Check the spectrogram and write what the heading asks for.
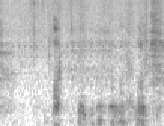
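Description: Young piglets grunting quietly: a run of short, low grunts starting just under a second in.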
